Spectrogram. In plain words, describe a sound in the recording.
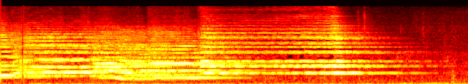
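A violin plays a slow melody in an echoing hall.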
